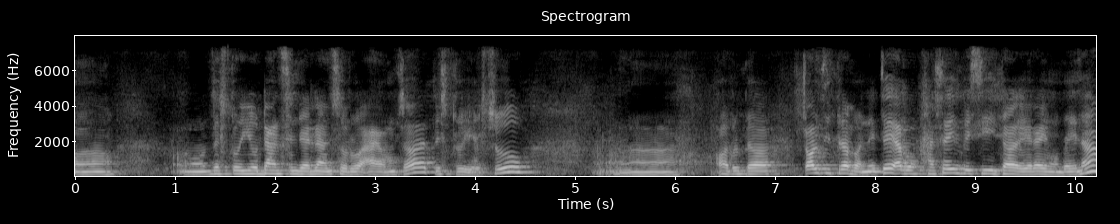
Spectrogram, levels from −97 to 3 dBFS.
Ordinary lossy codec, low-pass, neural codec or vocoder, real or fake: AAC, 48 kbps; 7.2 kHz; codec, 44.1 kHz, 3.4 kbps, Pupu-Codec; fake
